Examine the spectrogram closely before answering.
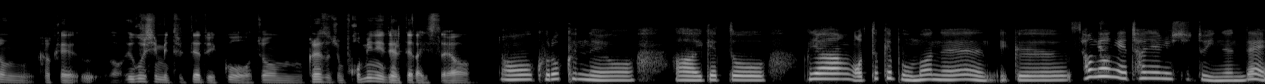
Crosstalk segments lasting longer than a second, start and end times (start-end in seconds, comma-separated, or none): none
